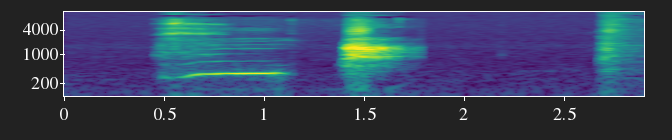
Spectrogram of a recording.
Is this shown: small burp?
no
